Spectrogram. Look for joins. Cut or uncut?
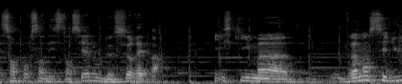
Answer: cut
